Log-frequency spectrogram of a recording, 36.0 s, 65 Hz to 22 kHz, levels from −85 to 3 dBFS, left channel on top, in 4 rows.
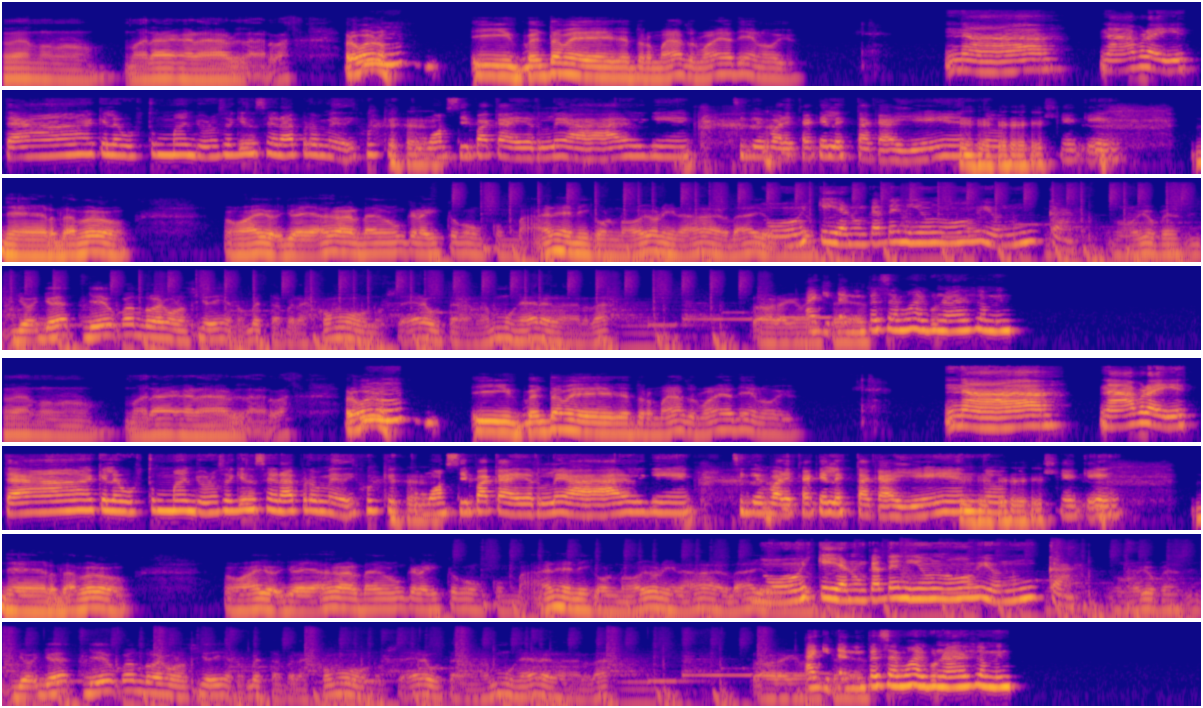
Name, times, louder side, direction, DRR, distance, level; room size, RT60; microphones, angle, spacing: voice 1, 0.0-2.9 3.5-6.0 11.7-12.3 13.4-13.5 14.1-14.9 16.2-16.8 17.1-24.1 25.8-26.0 26.3-31.5 32.6-33.5, left 1 dB, 15° left, 0.5 m, -27 dB
voice 2, 2.7-3.0 7.1-8.0 8.2-14.2 14.5-16.5 16.9-17.4 23.6-26.1 33.0-34.5, right 5 dB, 40° right, 0.4 m, -22 dB
sound 1, 21.2-32.6, left 3 dB, 85° left, 0.8 m, -39 dB
sound 2, 24.1-33.7, right 2 dB, 80° right, 1.2 m, -42 dB
3.4 x 3.0 x 4.6 m
head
